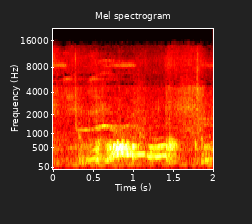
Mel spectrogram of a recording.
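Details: A single pigeon coo: a low, rounded, burbling phrase that swells and fades, followed by a softer second note.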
